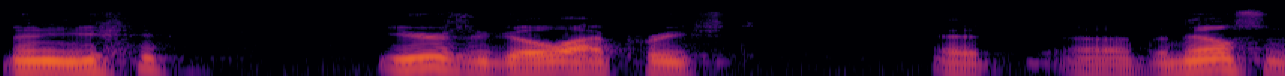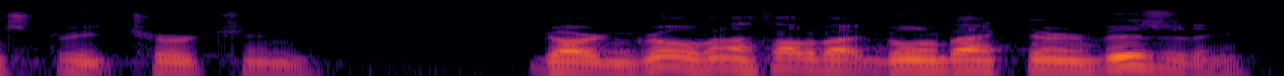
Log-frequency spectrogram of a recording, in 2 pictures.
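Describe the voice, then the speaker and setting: A man's voice: medium pitch, a little slow, a little mellow. A man in his sixties preaching a sermon, reading scripture and asking rhetorical questions in a wry, conversational way. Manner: reads scripture in older phrasing.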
